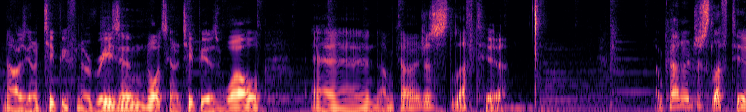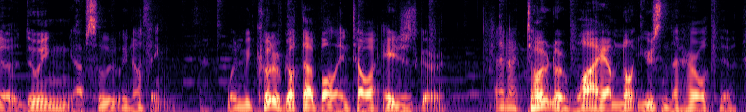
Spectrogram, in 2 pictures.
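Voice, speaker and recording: A man with a fairly low voice, slightly nasal from a stuffed-up nose, narrates his own match at a normal speed. He's relaxed and self-mocking, with plenty of fillers, while faint music plays in the background.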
